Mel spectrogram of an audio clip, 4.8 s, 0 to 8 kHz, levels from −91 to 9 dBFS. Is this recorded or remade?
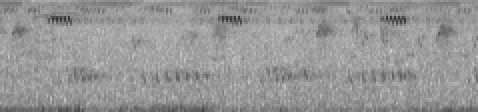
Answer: recorded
